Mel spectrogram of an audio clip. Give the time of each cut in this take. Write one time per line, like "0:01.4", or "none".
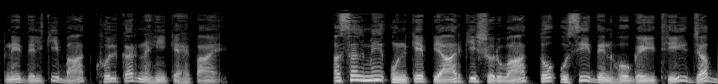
0:04.3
